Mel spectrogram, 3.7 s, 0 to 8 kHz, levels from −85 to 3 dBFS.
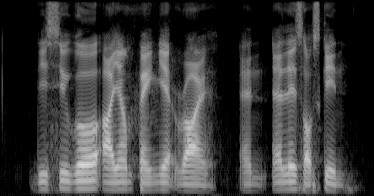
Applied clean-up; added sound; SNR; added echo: neural mask model Resemble Enhance denoiser.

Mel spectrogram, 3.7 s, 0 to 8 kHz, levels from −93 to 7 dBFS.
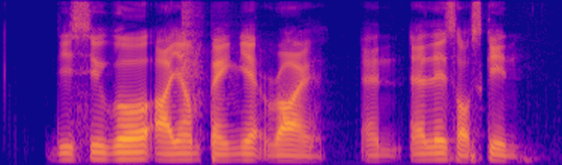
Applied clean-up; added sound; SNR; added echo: neural mask model RNNoise.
